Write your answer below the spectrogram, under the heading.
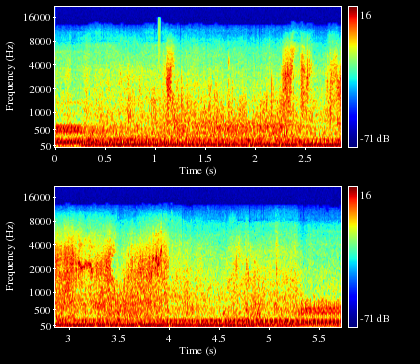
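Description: Motorcycle engine running at a steady cruise, with wind rushing over the microphone and a few louder gusts of wind in the middle.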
